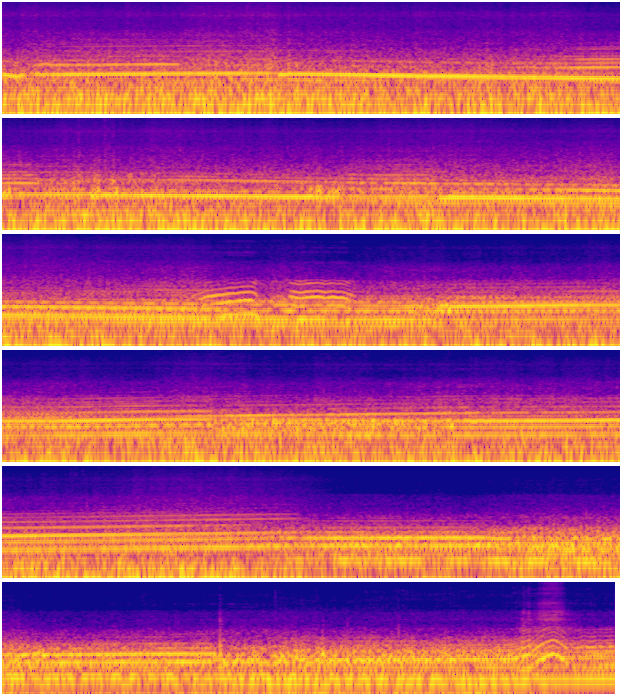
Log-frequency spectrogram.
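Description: Motorcycle engine heard from the rider's seat, its pitch falling steadily as the bike slows from high speed. It rises again for a few seconds about halfway through, then runs steadier at lower speed. Heavy wind rush goes with the high speed and falls away about two-thirds of the way in as the bike slows.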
